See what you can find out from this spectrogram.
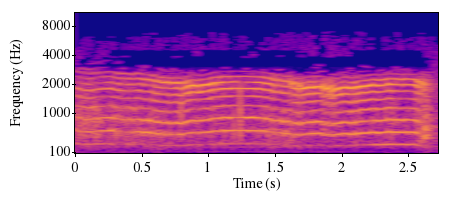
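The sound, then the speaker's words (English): A wildcat, brought in for a cat food commercial, lets out one long, unbroken yowl, loud and steady in pitch with a rich, nasal harmonic tone, holding for nearly three seconds before cutting off abruptly. “Bring a $20,000 right on this commercial, and you bring a wildcat in here.”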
